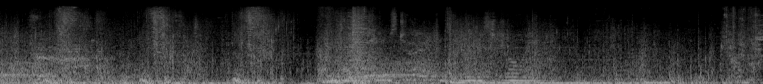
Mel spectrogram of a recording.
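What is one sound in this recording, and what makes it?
Magical spell effects whoosh and crackle in quick bursts.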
